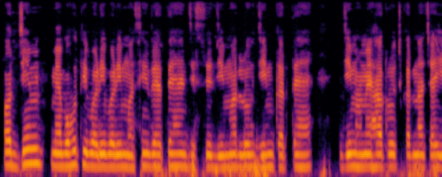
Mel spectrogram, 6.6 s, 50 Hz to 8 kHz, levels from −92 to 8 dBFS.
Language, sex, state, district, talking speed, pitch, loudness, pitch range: Hindi, male, Uttar Pradesh, Jalaun, 200 wpm, 165 Hz, -19 LUFS, 160-170 Hz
